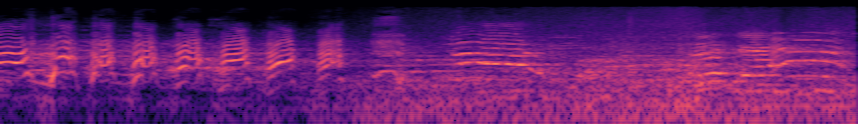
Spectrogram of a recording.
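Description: A group of women laughing and shrieking in excitement: a quick run of short, high-pitched laughs in the first two seconds, then mixed chatter and laughter.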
